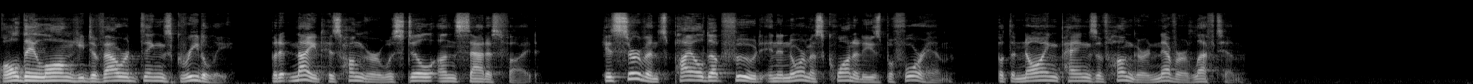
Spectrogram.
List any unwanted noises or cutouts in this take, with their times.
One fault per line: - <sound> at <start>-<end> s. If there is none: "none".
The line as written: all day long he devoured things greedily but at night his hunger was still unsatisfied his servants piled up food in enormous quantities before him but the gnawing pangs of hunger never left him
none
